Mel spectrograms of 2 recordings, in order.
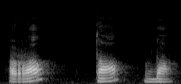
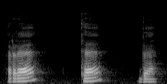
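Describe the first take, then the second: First: All three syllables sound heavy and dark. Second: All three syllables sound light and thin. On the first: "je te lis tout lourd" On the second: "Je lis tout léger"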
